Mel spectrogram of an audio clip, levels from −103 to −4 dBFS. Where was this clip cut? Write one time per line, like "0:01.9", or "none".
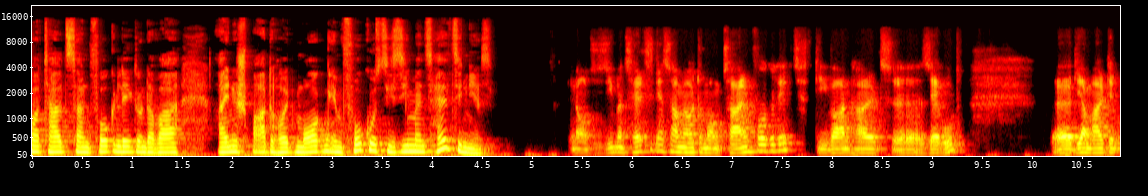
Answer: none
